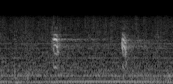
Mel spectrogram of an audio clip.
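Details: A francolin gives two short, harsh, grating notes about 0.7 seconds apart over a steady low engine hum, during an afternoon safari drive at Djuma Game Reserve, South Africa, on 1 June 2015, with a slight chill in the air.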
